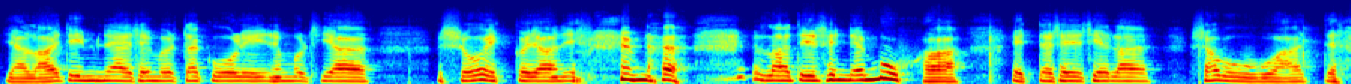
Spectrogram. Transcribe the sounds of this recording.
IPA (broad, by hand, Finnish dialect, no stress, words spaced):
jɑ lɑitim minæ semːostɑ ku oli semːosiɑ soikːojɑ ni minæ lɑi̯tin sinːem muhːɑː etːæ se sielːæ sɑʋuwːɑː etːæ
